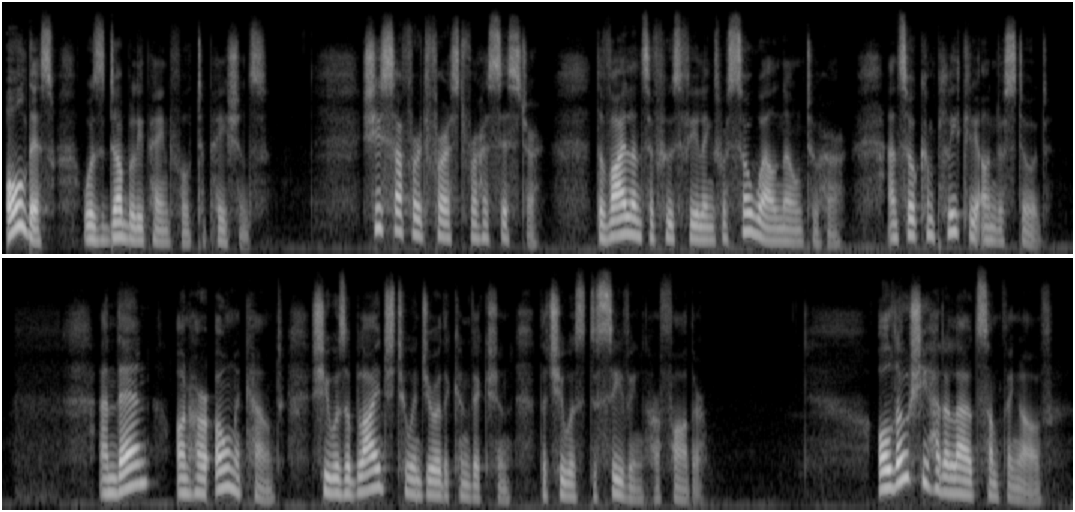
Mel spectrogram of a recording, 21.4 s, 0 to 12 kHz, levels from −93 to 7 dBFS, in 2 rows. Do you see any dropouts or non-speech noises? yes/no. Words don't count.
no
